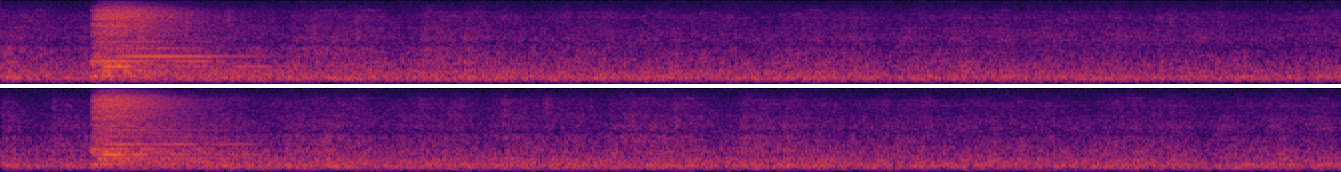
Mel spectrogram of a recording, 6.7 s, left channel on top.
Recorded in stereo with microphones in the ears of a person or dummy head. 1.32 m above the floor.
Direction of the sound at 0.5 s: 20° right (ahead or behind).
